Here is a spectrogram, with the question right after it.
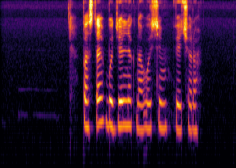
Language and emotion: Russian, neutral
